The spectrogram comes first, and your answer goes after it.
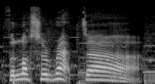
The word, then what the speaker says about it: Velociraptor: Let's learn all about Velociraptor! How do you say that again? Ve-lo-ci-rap-tor.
